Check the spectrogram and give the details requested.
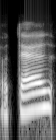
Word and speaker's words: hotel: Examples also los apartamentos, el hotel, silent H in Spanish, el hotel, el aeropuerto, el mapa, el operador, el tomate, and el melón.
